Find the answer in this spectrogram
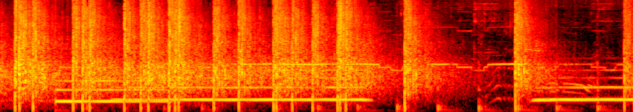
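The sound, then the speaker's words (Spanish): Bombetas (firecrackers) set off at midnight on a hill near the town to open the Nacencia de los Diablitos ritual burst in a rapid, irregular string of loud sharp bangs, slowing briefly before another flurry, while a steady held tone sounds alongside them. “El estallido de bombetas anuncia que la lucha ha iniciado.”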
